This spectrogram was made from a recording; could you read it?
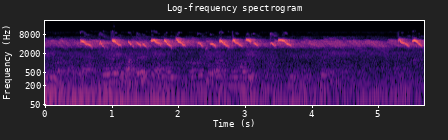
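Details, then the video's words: A colony of Oriental white-eyes, recorded to encourage birds to sing more. A busy stream of sharp, high twittered notes, each slurring down quickly, comes in rapid clusters over a faint low hum during the opening seconds. "Pleci Koloni agar BUKPAR AGAR RAJIN BUNYI"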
